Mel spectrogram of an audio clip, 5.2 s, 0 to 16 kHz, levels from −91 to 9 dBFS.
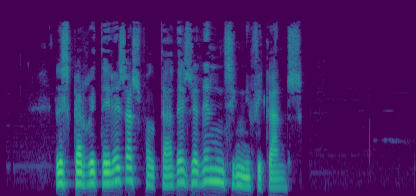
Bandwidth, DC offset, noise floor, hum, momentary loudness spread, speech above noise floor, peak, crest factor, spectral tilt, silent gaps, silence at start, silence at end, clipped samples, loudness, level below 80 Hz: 11.5 kHz; under 0.1%; -79 dBFS; none; 9 LU; 54 dB; -6 dBFS; 22 dB; -5.5 dB/octave; none; 0.7 s; 1.45 s; under 0.1%; -26 LUFS; -74 dBFS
